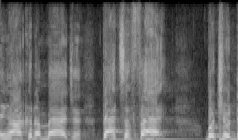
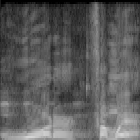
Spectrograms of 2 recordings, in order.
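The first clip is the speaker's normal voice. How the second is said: very slow, deliberate, drawn out word by word; 4 semitones lower than usual. Telling listeners the story of water from a rock, saying it slowly. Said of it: "Let's say it slow".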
